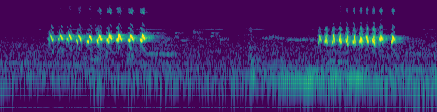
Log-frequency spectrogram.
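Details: Two rapid runs of clipped, repeated chirps from a Yellow-vented bulbul lure track, each run about a second long with notes accelerating slightly, over a low murmur of background noise.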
